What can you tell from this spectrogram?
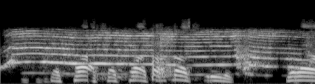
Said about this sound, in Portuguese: Amanhã estamos de volta, de volta à programação normal lá do nosso estúdio, com a criança chorando aqui, mas tudo ah. certo.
